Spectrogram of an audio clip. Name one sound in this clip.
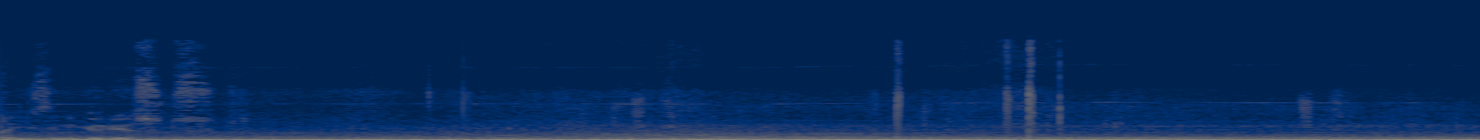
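Snow crunches and scrapes under the car.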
